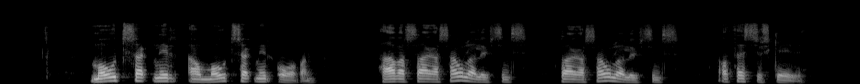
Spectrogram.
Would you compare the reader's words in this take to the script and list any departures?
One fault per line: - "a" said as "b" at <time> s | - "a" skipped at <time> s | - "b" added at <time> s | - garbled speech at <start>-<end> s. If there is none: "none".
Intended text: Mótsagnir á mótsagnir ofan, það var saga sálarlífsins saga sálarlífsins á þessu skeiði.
none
